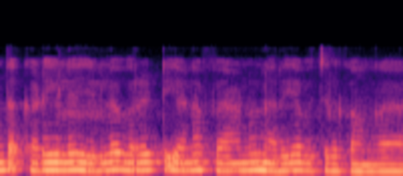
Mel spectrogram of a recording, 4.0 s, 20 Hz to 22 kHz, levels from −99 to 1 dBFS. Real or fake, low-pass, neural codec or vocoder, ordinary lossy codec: real; 7.2 kHz; none; AAC, 32 kbps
